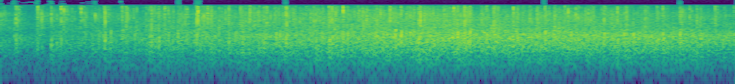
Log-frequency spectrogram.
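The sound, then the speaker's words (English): A played applause sound effect: a steady burst of crowd applause, dense and continuous clapping that stays loud and even for a few seconds with no voices over it. “We'll try not to talk over our applause.”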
